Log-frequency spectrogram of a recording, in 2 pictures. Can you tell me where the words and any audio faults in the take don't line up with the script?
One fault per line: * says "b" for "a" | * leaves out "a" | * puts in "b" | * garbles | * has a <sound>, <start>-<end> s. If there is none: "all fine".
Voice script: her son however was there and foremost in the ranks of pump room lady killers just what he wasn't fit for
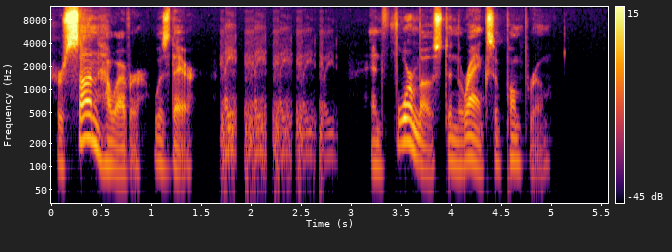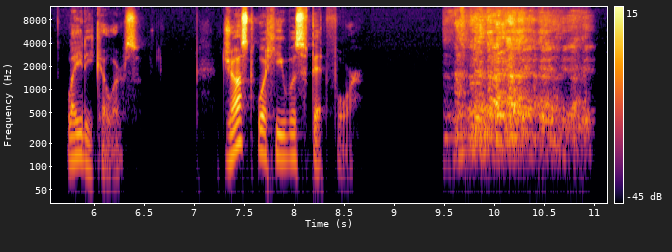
* has a laugh, 1.7-2.9 s
* says "was" for "wasn't"
* has a laugh, 9.5-11.0 s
